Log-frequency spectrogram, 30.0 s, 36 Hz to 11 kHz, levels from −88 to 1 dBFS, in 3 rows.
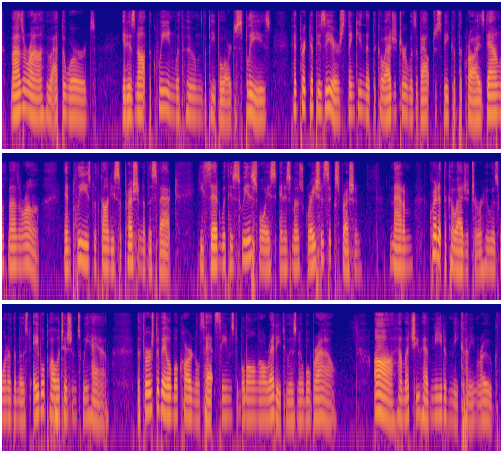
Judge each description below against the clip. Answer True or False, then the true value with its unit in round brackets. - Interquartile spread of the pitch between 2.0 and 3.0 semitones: True (2.7 semitones)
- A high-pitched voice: False (135 Hz)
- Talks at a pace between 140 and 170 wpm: False (180 wpm)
